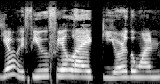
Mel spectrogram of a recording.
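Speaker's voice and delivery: normal talking voice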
